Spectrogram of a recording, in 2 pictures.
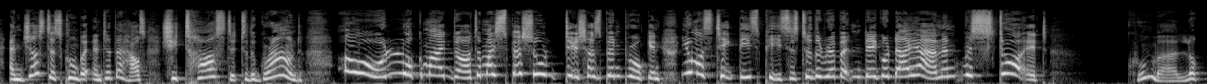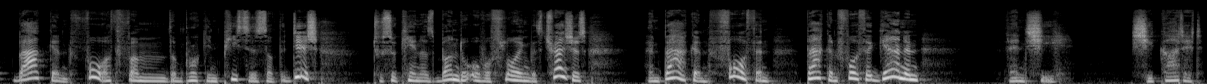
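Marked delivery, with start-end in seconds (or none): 3.4-10.5 high, loud false distress; mock dismay. A mother feigning grief at her daughter, mock dismay. Stepmother fakes dismay over dish. 22.1-24.1 hushed realisation. A narrator's reading. Dramatic realisation in story.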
